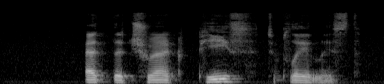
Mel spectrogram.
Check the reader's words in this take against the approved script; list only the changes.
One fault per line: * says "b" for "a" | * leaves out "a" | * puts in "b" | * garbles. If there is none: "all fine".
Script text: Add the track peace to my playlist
* leaves out "my"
